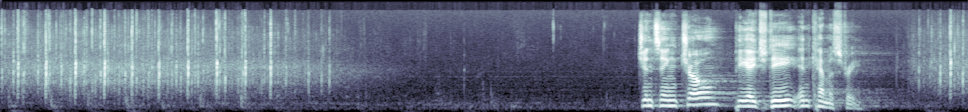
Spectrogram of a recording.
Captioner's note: applause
